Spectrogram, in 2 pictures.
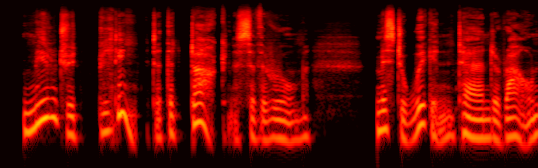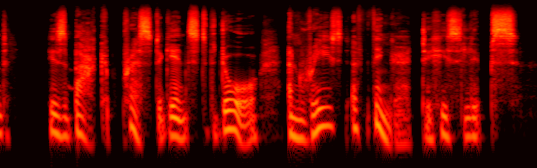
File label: Fantasy, British, A dragon hatches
